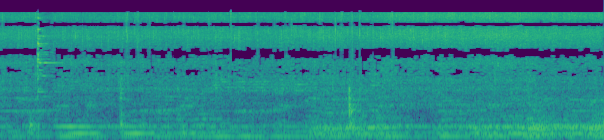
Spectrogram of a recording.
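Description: Sliced onions and garlic sizzling in butter in a frying pan, with the pan shaken and tossed to move them. A sharp click about half a second in.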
